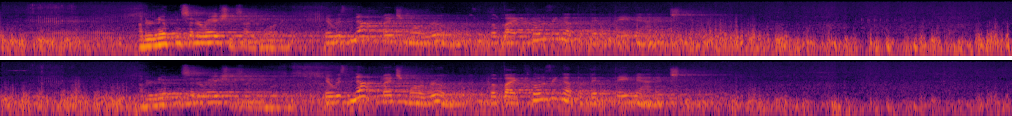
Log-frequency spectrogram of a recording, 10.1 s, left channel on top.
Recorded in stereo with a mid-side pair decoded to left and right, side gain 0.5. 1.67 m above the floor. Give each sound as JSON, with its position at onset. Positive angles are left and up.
{"t": 1.4, "sound": "a man speaking", "azimuth_deg": 55, "distance_m": 1.2}
{"t": 3.2, "sound": "a woman speaking", "azimuth_deg": -40, "distance_m": 1.1}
